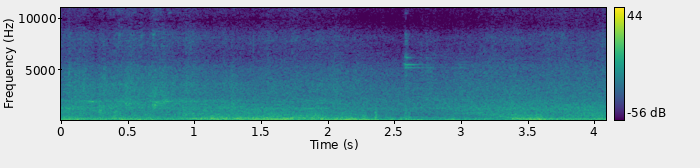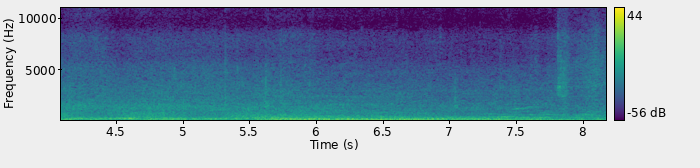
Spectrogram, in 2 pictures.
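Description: Street traffic noise with wind buffeting the microphone as the camera is carried along the pavement, and indistinct voices in the background.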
